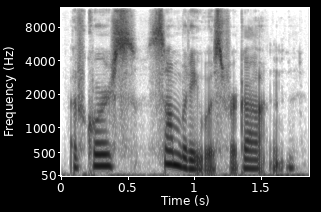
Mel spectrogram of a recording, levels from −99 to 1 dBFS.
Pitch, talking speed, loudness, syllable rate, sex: 205 Hz, 160 wpm, -15 LUFS, 6.8 syllables/s, female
